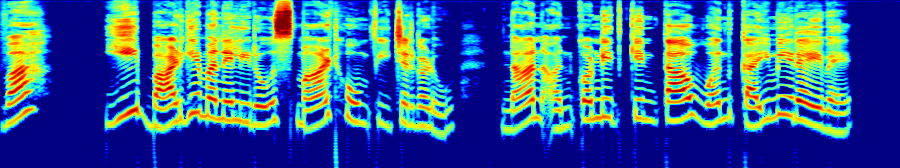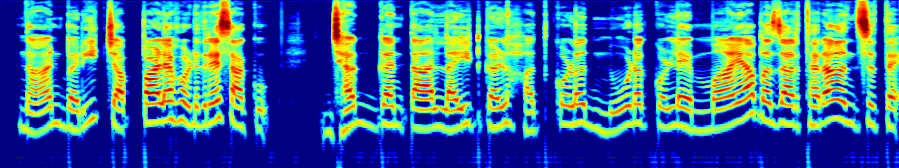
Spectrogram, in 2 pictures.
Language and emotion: Kannada, surprised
